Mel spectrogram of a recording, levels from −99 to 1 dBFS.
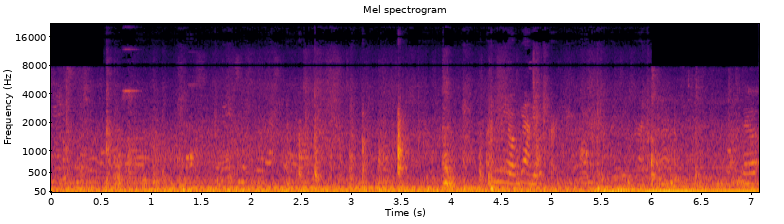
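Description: From 0.53 to 6.01 s the top end sounds dulled, with a faint metallic shimmer on bright sounds. This is imaging from linear upsampling. Straight-line interpolation left mirrored copies of the spectrum between 8 kHz and 16 kHz, roughly 40 dB down, which points to a 16 kHz source raised to 48 kHz.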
